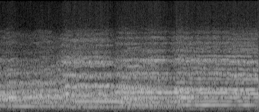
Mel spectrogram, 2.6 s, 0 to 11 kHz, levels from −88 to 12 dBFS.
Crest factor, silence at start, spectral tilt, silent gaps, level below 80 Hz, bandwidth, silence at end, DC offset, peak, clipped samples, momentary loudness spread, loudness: 12 dB; 0 s; -6 dB/octave; none; -60 dBFS; 11 kHz; 0 s; under 0.1%; -10 dBFS; under 0.1%; 2 LU; -22 LUFS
